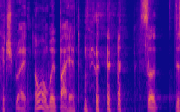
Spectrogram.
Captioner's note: laughs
